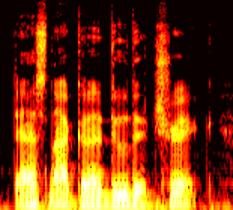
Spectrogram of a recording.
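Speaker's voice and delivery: normal talking voice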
